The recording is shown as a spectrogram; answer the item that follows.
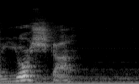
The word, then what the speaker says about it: Yorshka: By going back to the Church of Yorshka, yes, that's how it's pronounced, though I probably enunciated more on the Yorshka But hey, you never know.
